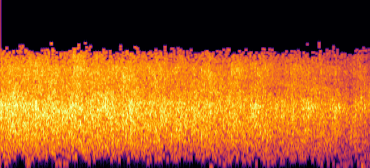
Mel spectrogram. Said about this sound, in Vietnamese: Xin hội trường cho một tràng pháo tay thật lớn để chúc mừng.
